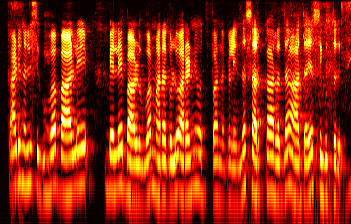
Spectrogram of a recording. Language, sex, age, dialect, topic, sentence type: Kannada, male, 25-30, Mysore Kannada, agriculture, statement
